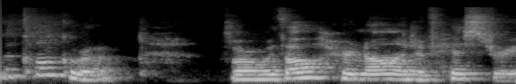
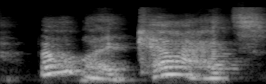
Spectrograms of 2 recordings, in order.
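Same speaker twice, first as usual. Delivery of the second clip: shrill, passionate, impassioned cry, higher pitch; 5 semitones higher than usual. Reading the story aloud, the narrator voices the mouse answering Alice in a shrill, passionate voice. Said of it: "cried the mouse in a shrill, passionate voice".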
